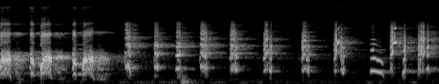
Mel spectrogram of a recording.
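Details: A male partridge starts with a few blurred, overlapping notes, then settles into spaced, harsh chuck calls about three per second, ending in lower, throaty notes.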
